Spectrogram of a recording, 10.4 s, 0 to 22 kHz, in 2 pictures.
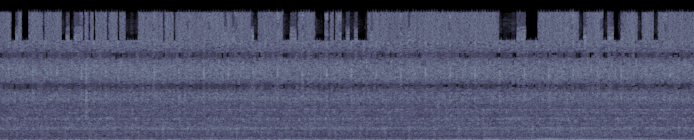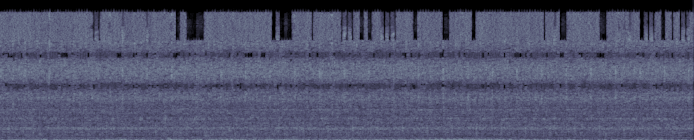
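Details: Toyota Vigo/Fortuner 2TR engine: sharp metallic clicks and rubbing at the front when revving and releasing the throttle, from a hydraulic drive belt tensioner worn with age, typically around 200,000 km; fix is replacing the tensioner.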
